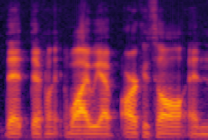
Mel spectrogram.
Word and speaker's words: Arkansas: And yes, they are pronounced differently because of the British and the French. It's It's odd. Technically, it's the British and the French pronounced that differently. Why we have Arkansas and not R.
